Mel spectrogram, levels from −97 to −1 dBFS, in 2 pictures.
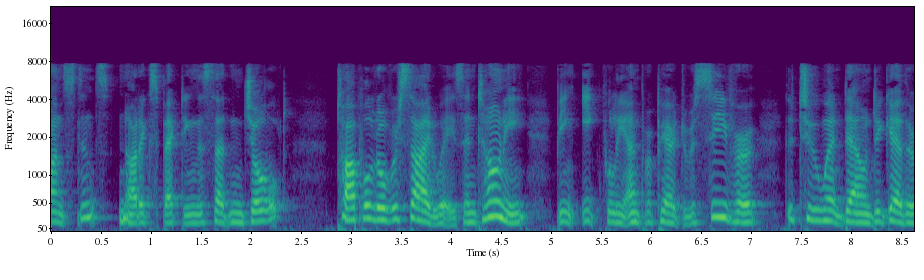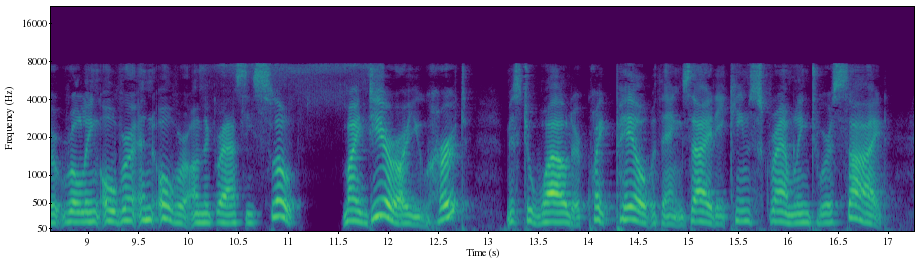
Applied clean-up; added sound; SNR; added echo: neural mask model Resemble Enhance denoiser.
